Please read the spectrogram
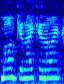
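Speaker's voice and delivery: put-on a touch of an eager child; imitating pleading daughter. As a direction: lightly play a kid asking mom. Daughter voiced asking permission.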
